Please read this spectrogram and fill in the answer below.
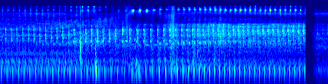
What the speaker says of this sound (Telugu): ఇవన్నీ లోపల డిప్ సిస్టమ్ బిగియడానికి ఆయన ట్రాక్టర్ దున్నుతున్నాడు అన్నమాట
